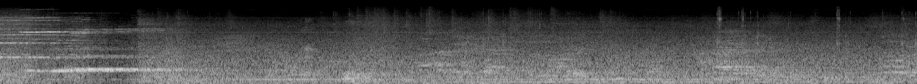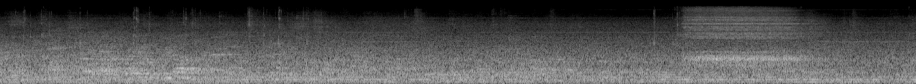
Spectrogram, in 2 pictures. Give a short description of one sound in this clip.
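Metal wheels squeal on the rails.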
